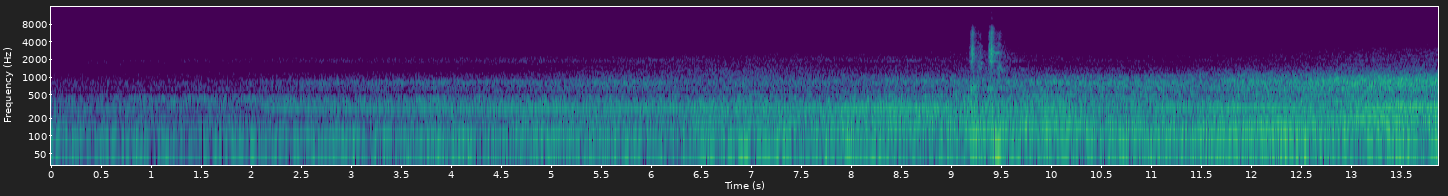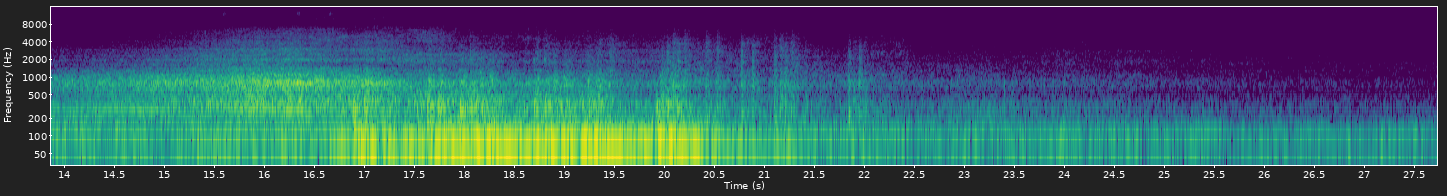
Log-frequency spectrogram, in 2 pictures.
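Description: DEC741 diesel-electric inspection railcar approaching along a concrete bridge and passing. Its hum grows into a loud low rumble, with wheels clacking over rail joints as it goes by, then fades into the distance. A single sharp click sounds about nine seconds in.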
